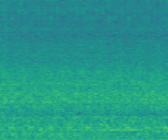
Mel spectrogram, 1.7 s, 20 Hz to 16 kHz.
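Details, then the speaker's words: 2012 Mazda 6 3.7 L, after fan module replacement (old unit full of sand) for fan running high and erratically: after 4–5 minutes running, a steady even air rush holding low speed; normal cooling fan operation. "Fired it up, and the fan seems to be not running up in the high speeds, not doing anything crazy."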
